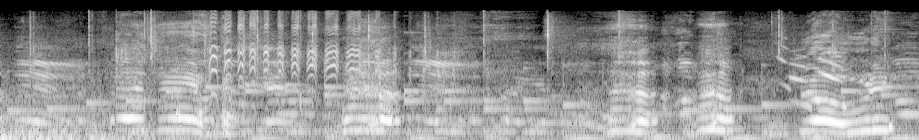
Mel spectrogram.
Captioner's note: giggling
